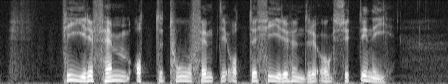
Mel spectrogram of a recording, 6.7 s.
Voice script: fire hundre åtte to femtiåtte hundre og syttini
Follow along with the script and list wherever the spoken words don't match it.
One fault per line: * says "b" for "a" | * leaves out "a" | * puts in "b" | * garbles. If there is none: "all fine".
* says "fem" for "hundre"
* puts in "fire"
